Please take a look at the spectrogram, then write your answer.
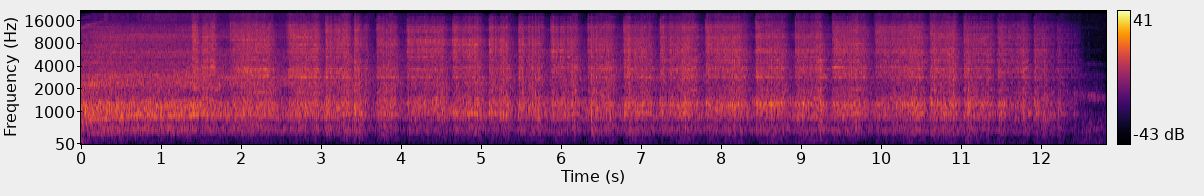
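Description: An Evolution multi-material track saw cuts through 1/2 inch expanded metal, giving a loud, steady high-pitched whine broken by rapid rhythmic clicks and rattles as the blade meets each strand of mesh, and it winds down at the end.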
